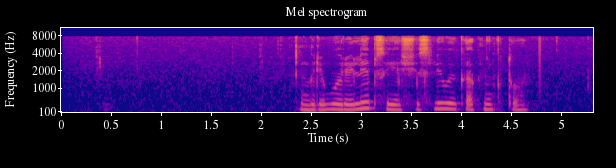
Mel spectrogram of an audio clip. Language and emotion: Russian, neutral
